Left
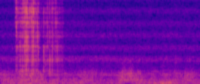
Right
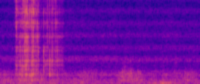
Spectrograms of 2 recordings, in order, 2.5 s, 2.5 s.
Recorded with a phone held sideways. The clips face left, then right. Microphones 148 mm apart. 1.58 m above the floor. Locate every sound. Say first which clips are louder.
0.2 s crumpling: right 8 dB; 65° right (ahead or behind)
